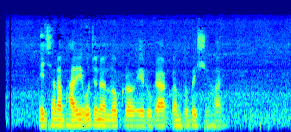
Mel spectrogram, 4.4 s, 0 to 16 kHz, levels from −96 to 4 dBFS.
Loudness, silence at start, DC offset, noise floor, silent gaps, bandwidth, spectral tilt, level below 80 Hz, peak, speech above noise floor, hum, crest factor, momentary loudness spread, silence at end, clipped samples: -28 LUFS; 0.6 s; under 0.1%; -51 dBFS; none; 11 kHz; -6 dB/octave; -66 dBFS; -6 dBFS; 23 dB; none; 24 dB; 14 LU; 0.05 s; under 0.1%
